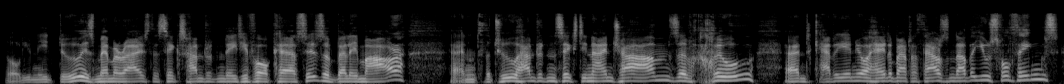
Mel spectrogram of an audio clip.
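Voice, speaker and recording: A man playing a blind old druid, a theatrical, emphatic storybook character who rambles half-mad and is quick to take offence. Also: fairly high pitch, sharp tone, dry recording, clean studio sound, voice pushed up. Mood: indignant, lecturing. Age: older.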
